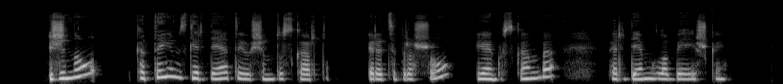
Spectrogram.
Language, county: Lithuanian, Alytus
